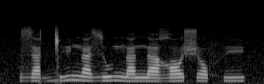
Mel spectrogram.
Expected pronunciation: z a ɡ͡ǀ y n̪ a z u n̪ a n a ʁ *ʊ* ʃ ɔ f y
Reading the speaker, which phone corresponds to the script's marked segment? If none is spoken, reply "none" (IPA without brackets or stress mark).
ɔ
